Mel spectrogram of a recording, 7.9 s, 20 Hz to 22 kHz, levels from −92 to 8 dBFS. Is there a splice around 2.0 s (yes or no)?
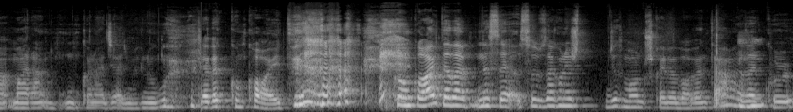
yes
